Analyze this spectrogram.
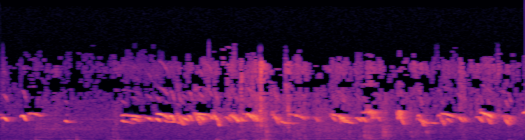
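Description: Bantam chicks peeping: a steady stream of short, high peeps, several a second, picking up about a second in.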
